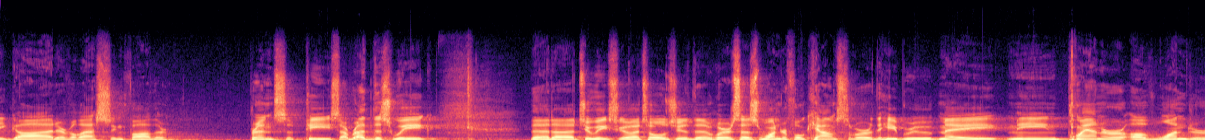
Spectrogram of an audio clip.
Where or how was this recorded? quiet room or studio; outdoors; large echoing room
large echoing room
